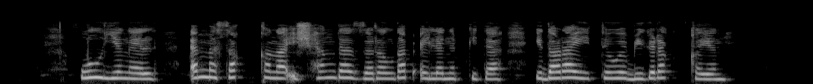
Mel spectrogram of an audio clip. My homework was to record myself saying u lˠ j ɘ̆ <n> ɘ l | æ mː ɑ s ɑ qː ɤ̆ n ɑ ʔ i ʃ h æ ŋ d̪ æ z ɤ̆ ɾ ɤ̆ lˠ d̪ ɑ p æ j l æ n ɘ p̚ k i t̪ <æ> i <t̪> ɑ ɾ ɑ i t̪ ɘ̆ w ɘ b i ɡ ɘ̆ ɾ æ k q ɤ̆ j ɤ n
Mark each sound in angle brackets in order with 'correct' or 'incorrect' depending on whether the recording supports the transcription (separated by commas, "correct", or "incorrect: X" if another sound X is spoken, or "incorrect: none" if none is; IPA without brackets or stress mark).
incorrect: ŋ, correct, incorrect: d̪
